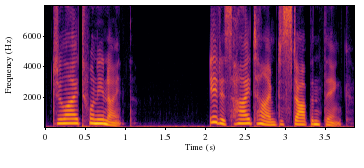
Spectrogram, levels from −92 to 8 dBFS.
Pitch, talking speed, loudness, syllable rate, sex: 240 Hz, 155 wpm, -15 LUFS, 4.8 syllables/s, female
